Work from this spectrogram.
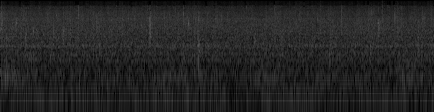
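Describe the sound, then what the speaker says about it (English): Curry leaves and onion frying in a pan, giving a steady, even sizzle with faint crackles throughout and no voices. "And today you want to fry up your curry leaves as well with the onion."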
